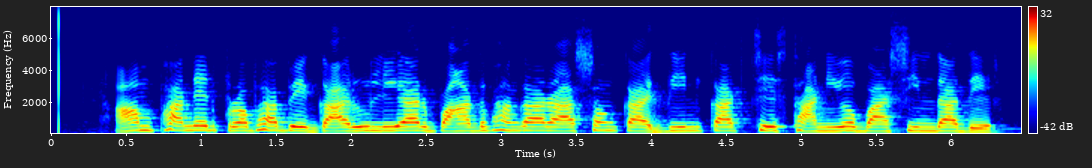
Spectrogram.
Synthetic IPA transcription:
ampʰaneɾpɾobʱabeɡaɾuliaɾbãd̪bʱaŋɡaɾaʃoŋkaed̪inkaʈt͡ɕʰest̪ʰaniobaʃind̪ad̪eɾ

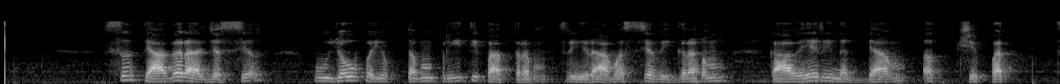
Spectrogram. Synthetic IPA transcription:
sɐt̪jaːɡɐɾaːd͡ʒɐsjɐ | puːd͡ʒoːpɐjuk̚t̪ɐmpɾiːt̪ipaːt̪ɾɐmʃɾiːɾa̰ːmɐsjɐʋiɡɾɐɦɐmkaːʋeːɾinɐd̪jaːmɐkʂipɐt̪̚

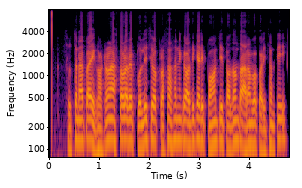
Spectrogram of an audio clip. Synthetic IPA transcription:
sut͡ʃɔnapaiɡʱɔʈɔɽ̃ast̪ʰɔɭɔɾepulisopɾɔsasɔnikɔːd̪ʱikaɾipɔɦɔnt͡ʃit̪ɔd̪ɔnt̪ɔaɾɔmbʱɔkɔɾit͡ʃʰɔnt̪i

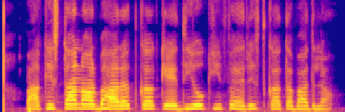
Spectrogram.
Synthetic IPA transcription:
paːkɪst̪aːnɔːɾbʱaːɾət̪kakɛːd̪ijõkifɛɦɾɪst̪kat̪ɐbaːd̪laː

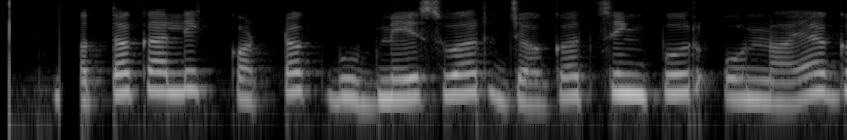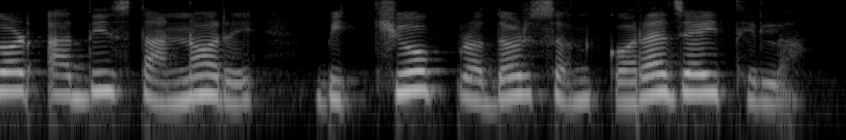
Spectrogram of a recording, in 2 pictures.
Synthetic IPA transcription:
ɡɔt̪ɔkalikːɔʈɔk̚bʱubneswɔɾd͡ʒɔɡɔt̪siŋpuɾonɔjaɡɔɽad̪ist̪ʰanɔɾe | bikʰːjobpɾɔd̪ɔɾsɔnkɔɾad͡ʒajt̪ʰila

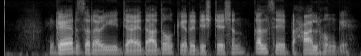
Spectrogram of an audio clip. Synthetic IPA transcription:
ɣɛːɾzɐɾid͡ʒaːɪd̪aːd̪õkeɾed͡ʒɪsʈeːʃənkɐlsebɐhaːlɦõːŋɡḛː

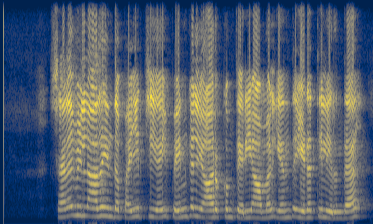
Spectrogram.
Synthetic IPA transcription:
sɐlɐʋɪlːaːðɐɪnd̪ɐpɐjɪɾt͡ʃɪjɐɪpɛnɡɐɭjaːɾɯkːɯmt̪ɛɾɪjaːmɐlɛnd̪ɐɪɽɐt̪ːɪlɪɾɯnd̪ɐ

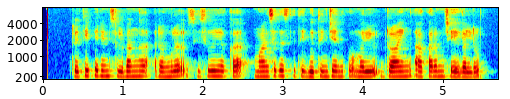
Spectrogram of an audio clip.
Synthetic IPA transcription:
pɾɐt̪ipeɾiɳsɐlɐbʱɐŋɡaːɾɐŋɡulo̞̰ːsisujɔkːɐ̰maːnɐsikɐst̪ʰit̪iɡuɾt̪iɲt͡ʃend̪ukumɐɾijṵɖɾaːjiŋɡa̰ːkaːɾɐmt͡ʃɛːjɐɡɐlɐɖu

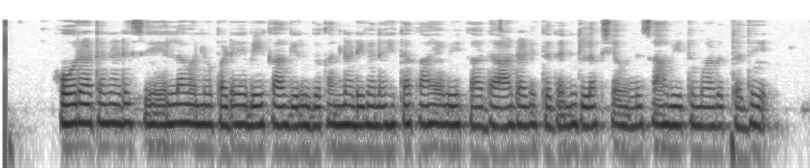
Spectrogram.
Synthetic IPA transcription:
hɔːɾaːʈɐnɐɽesiɛlːɐʋɐnːupɐɽɛjɐbɛːkaːɡiɾud̪ukɐnːɐɽiɡɐnɐɦit̪ɐkaːjɐbɛːkaːd̪ɐaːɖɐɭit̪ɐd̪ɐniɾlɐkʂɐʋɐnːusaːbʱit̪umaːɽut̪ːɐd̪e̞

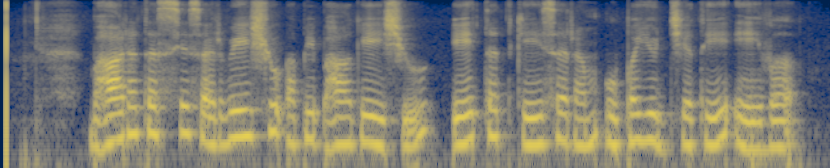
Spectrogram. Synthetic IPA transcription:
bʱaːɾɐt̪ɐsjɐsɐɾʋeːʃuʔɐpibʱaːɡeːʃṵeːt̪ɐt̪keːsɐɾɐmupɐjudjɐt̪eːʔeːʋɐ

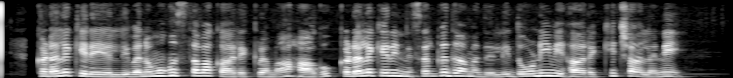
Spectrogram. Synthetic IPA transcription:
kɐɽɐlɐkɛɾɛjɐlːiʋɐnɐmuɦɐst̪ɐʋɐkaːɾjɐkɾɐmɐɦaːɡukɐɽɐlɐkɛɾinisɐɾɡɐd̪ʱaːmɐd̪ɐlːid̪oːɳiːʋiɦaːɾɐkːet͡ʃaːlɐne

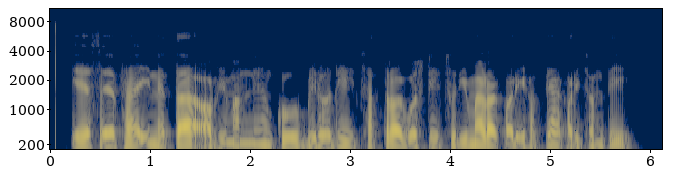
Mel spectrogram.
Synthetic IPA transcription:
esepʰajnet̪aɔ̰bʱimanːiuŋkubiɾod̪ʱit͡ʃʰat̪ɾɔɡosʈit͡ʃʰuɾimaɽɔkɔɾiɦɔt̪jakɔɾit͡ʃʰɔnt̪ḭ

